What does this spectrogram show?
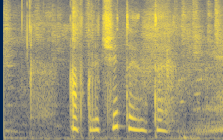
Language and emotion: Russian, sad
